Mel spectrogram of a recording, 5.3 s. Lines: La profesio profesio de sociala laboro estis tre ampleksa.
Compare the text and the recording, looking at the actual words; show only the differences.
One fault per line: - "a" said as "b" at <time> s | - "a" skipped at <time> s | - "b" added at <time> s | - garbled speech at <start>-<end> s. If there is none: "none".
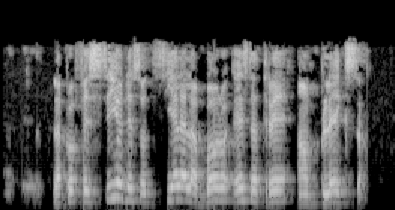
- "profesio" skipped at 1.6 s
- "estis" said as "estas" at 3.2 s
